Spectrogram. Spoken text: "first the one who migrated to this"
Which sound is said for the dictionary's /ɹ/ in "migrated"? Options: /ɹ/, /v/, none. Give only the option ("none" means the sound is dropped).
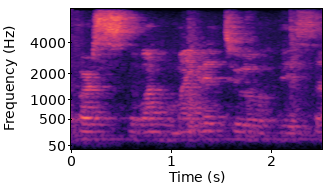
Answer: none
